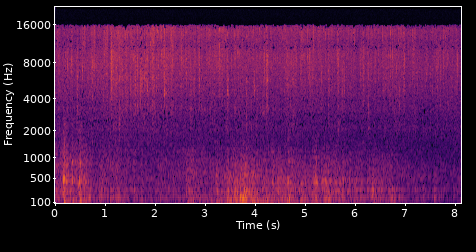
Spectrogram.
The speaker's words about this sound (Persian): ما طبقه پایین گودال باغچه تو اون حیات هشتی هیچی نمیفهمیدیم که یهو صدا اومد انگار از آسمون سنگ کویده باشن رو زمین رفتیم بالا تو حیات بالایی که تازه فهمیدیم چه بارونی داره میاد پسر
